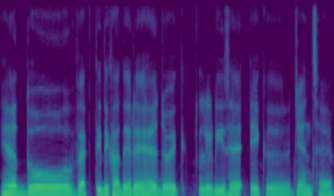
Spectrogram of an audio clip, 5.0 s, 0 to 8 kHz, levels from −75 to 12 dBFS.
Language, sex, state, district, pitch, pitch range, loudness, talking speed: Hindi, male, Bihar, East Champaran, 140 Hz, 135-150 Hz, -20 LUFS, 165 wpm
